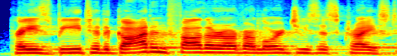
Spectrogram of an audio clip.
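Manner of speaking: normal talking voice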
